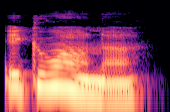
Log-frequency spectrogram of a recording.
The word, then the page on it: iguana: British English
